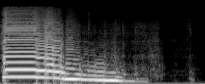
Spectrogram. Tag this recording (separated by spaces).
jazz sampled-instruments sax saxophone tenor-sax vst woodwind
